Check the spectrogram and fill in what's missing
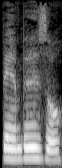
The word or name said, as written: bamboozle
